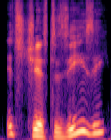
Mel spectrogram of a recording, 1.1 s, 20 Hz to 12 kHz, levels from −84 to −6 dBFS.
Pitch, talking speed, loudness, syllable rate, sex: 170 Hz, 215 wpm, -17 LUFS, 5.2 syllables/s, male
